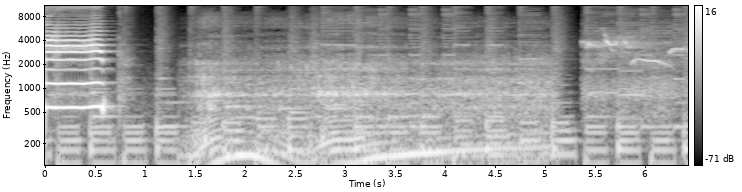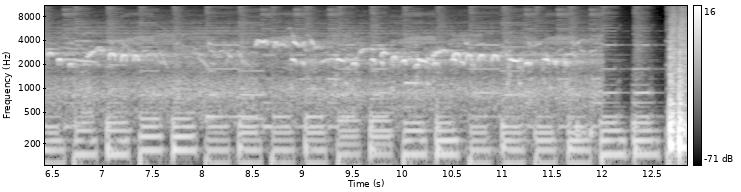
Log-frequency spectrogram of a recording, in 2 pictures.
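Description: Background music with a steady beat, mixed with wild animal calls: a low, drawn-out call from about a second and a half in, then a run of short, high chirping calls from about five seconds in.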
